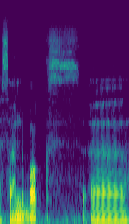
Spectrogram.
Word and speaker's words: sndbx: what today is now known as the sandbox which is spelled sndbx and so that's a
